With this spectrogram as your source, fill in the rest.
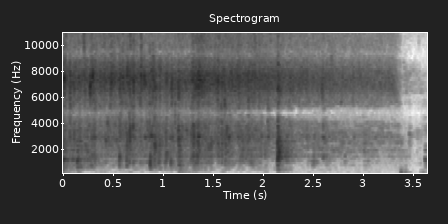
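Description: Onion dropped into less than half a cup of hot oil in a kadai, a steady broadband frying sizzle with stirring clatter throughout, fairly loud and close, cutting off abruptly near the end.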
